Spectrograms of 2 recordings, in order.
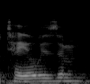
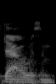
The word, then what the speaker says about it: Daoism: it's really cool because for like months I would pronounce the word wrong because it starts with a T so I would say taism or taoism but it's Daoism folks it's Daoism okay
